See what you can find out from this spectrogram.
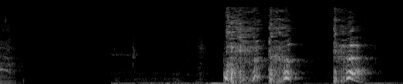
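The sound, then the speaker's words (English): Three harsh, loud coughs from a person whose lingering cough is improving, arriving in quick succession after a few faint, quiet sounds, each one a sharp burst that fades quickly. “Yeah, the cough is a lot worse. It's a lot better than it actually was. The cough is actually getting better.”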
